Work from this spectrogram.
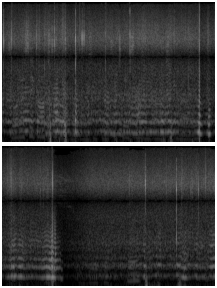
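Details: Bees from a large top bar hive colony that has been chasing its owners down the garden, being split and moved: a thick, wavering low hum with scattered knocks and taps, briefly quieter after a loud clatter midway.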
